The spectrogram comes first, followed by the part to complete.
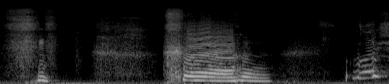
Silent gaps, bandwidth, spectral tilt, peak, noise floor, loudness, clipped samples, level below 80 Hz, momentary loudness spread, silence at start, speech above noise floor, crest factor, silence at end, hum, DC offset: none; 15.5 kHz; -5.5 dB/octave; -18 dBFS; -52 dBFS; -28 LUFS; under 0.1%; -52 dBFS; 22 LU; 0 s; 25 dB; 12 dB; 0 s; none; under 0.1%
